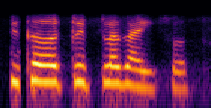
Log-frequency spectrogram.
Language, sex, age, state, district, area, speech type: Marathi, female, 18-30, Maharashtra, Ahmednagar, urban, conversation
